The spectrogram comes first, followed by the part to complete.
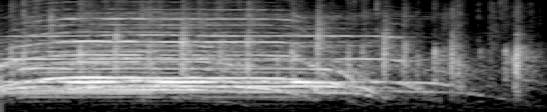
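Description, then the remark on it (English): A large audience at a live competition claps and cheers loudly at once, voting by applause for a contestant to reach the finals, a dense wash of applause with shouting voices that stays strong for a couple of seconds, then begins to thin out toward the end. “And if you want to hear more from Basil, clap your hands.”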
